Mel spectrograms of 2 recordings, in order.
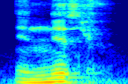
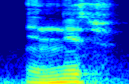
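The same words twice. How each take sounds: The two takes are said the same way.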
